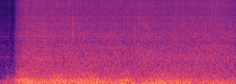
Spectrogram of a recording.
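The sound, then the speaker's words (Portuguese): Heavy rain pours down in São Paulo in a steady, dense roar, with deep rumbling thunder rolling underneath throughout. No one speaks. “Desse outro bairro, duas casas e dois carros foram atingidos por uma árvore de grande porte que caiu e derrubou os fios de energia durante a chuva.”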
